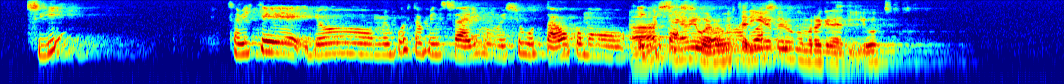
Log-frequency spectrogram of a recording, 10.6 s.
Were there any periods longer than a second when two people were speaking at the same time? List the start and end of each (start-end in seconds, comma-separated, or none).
6.4-7.9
